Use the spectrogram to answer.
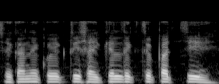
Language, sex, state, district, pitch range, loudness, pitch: Bengali, male, Assam, Hailakandi, 120-130 Hz, -17 LUFS, 125 Hz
